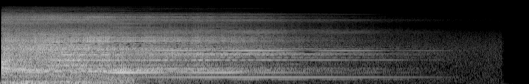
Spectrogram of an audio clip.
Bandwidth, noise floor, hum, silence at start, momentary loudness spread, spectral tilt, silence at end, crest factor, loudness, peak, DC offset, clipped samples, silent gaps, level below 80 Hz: 16 kHz; -51 dBFS; none; 0 s; 19 LU; -2 dB/octave; 1.3 s; 16 dB; -14 LUFS; 0 dBFS; under 0.1%; under 0.1%; none; -34 dBFS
